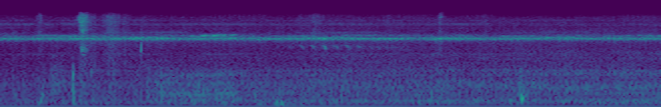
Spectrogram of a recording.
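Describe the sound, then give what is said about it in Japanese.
Crickets chirping in the countryside among mountains and rice fields: a faint, continuous high-pitched trill holds steady the whole time, with a few soft scattered clicks beneath it. “虫の声聞こえる？田舎の音とか言うなよ。”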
